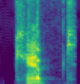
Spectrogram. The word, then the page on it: kept: American English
